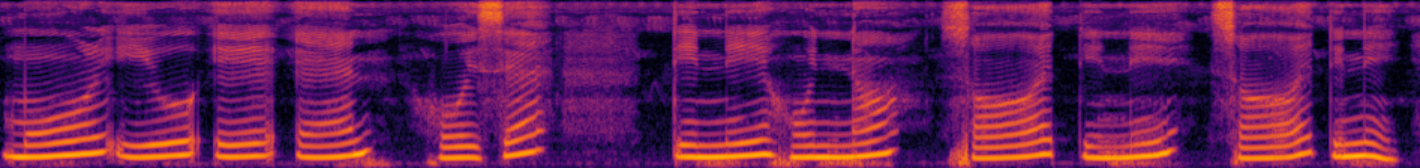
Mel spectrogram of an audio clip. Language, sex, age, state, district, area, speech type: Assamese, female, 30-45, Assam, Jorhat, urban, read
